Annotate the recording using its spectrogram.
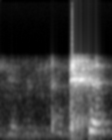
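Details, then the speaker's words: Young girl gives a single short, forced, pretend cough for fun. "you're cool oh is that cuz you got a bad cough"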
